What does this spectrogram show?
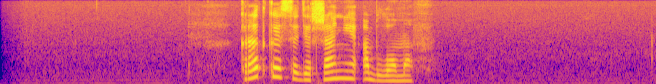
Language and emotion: Russian, neutral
